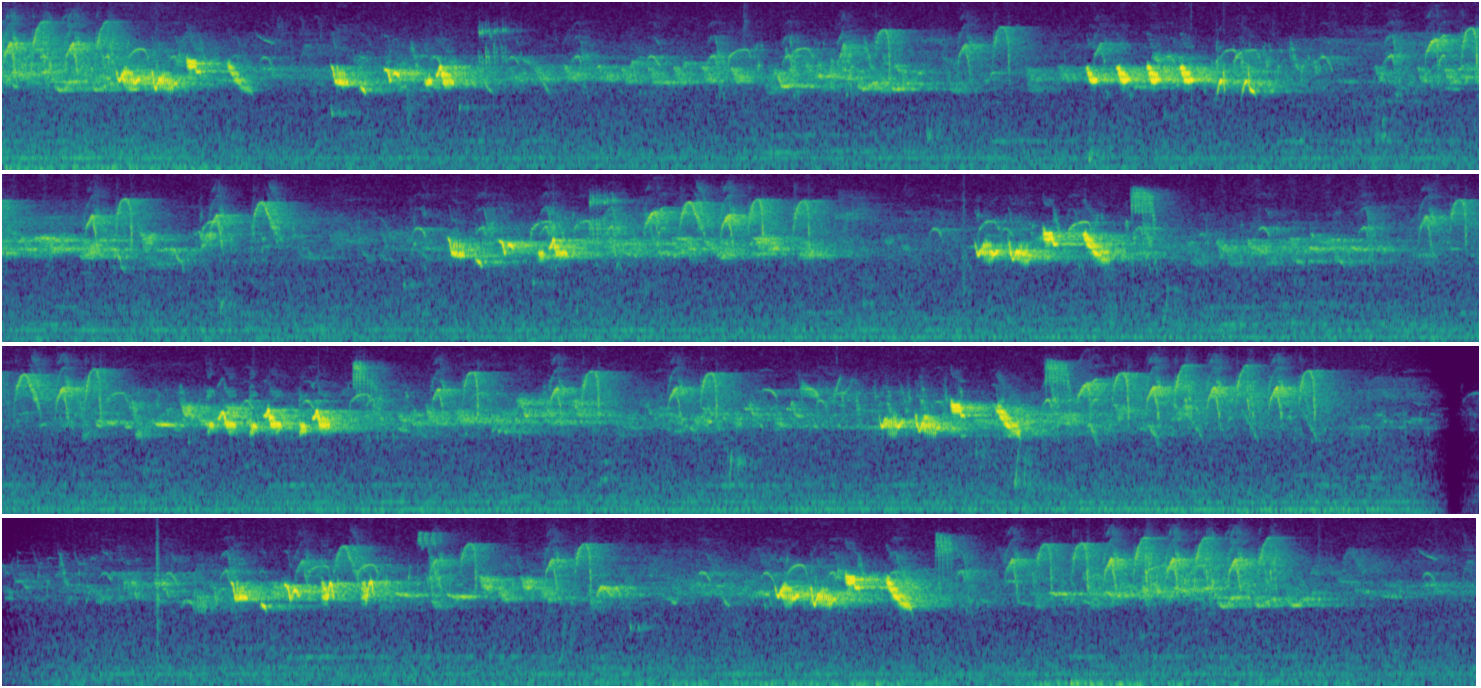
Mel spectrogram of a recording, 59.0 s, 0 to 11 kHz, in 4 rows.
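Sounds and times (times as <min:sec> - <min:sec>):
small birds chirping: 0:00.0 - 0:59.0.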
